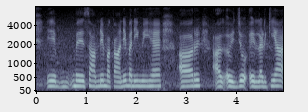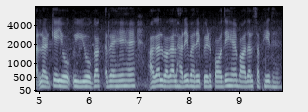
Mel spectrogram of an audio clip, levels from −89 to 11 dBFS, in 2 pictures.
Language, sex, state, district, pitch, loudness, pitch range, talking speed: Angika, male, Bihar, Samastipur, 185 Hz, -20 LUFS, 180-195 Hz, 150 wpm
